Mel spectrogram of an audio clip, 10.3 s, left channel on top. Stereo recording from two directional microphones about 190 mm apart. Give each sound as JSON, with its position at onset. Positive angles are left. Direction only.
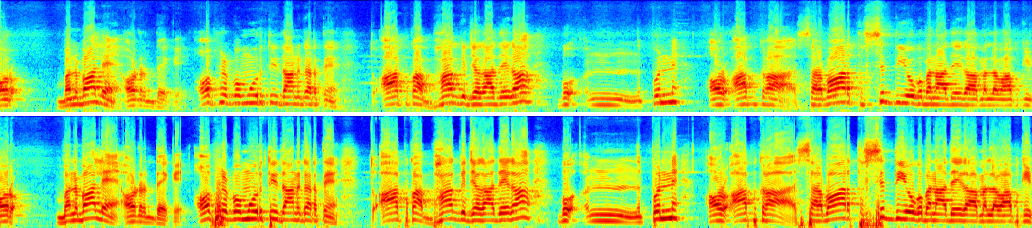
{"t": 0.6, "sound": "a man's voice", "side_deg": -35}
